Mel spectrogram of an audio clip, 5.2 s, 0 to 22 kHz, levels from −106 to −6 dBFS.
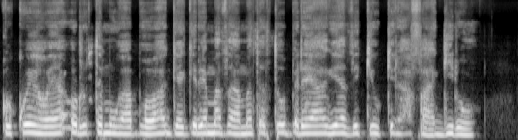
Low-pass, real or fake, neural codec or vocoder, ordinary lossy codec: none; fake; vocoder, 44.1 kHz, 128 mel bands, Pupu-Vocoder; none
